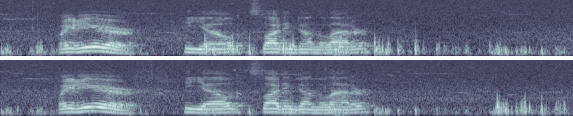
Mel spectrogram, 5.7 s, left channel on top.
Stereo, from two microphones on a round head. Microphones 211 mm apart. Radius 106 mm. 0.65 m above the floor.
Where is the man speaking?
15° right (ahead or behind), 1.2 m.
